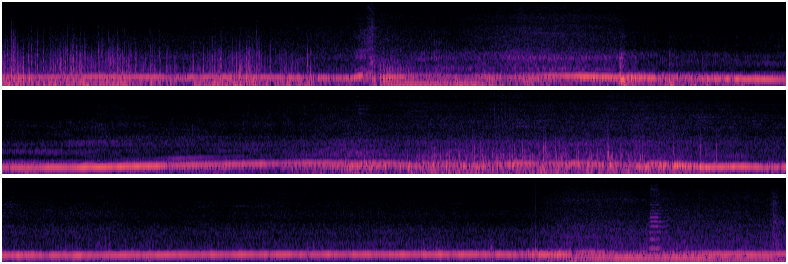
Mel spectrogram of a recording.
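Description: A powerful car engine drones loudly, its pitch rising and falling as it revs.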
